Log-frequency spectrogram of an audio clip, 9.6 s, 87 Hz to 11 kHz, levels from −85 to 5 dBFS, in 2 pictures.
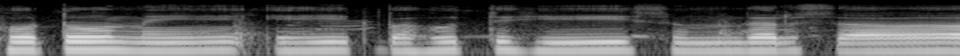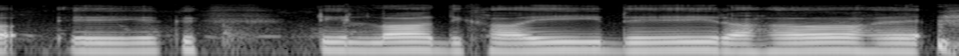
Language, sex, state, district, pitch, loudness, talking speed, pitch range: Hindi, male, Haryana, Charkhi Dadri, 145 Hz, -17 LUFS, 80 wpm, 140-150 Hz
